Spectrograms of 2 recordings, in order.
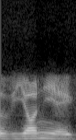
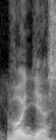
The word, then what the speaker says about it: Viognier: You're probably talking about the Viognier. – Viognier, sorry, see, that's, I told you I couldn't pronounce it right.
